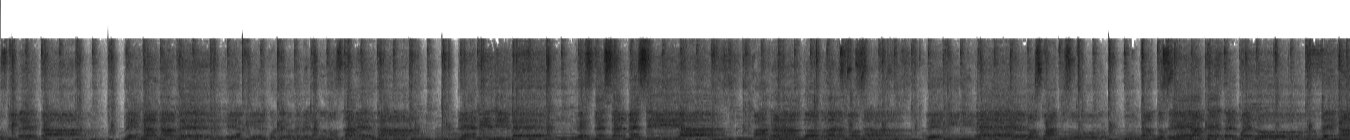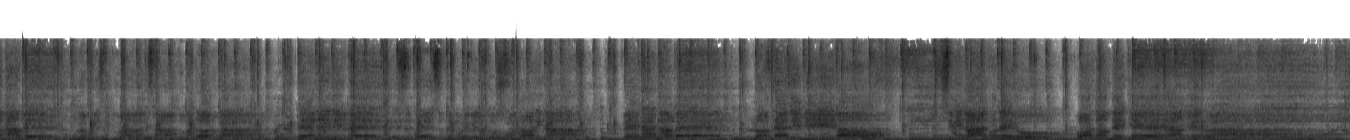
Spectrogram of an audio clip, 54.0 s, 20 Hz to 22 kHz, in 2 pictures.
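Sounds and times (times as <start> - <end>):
women singing a hymn: 0.0 - 45.0, 45.7 - 54.0.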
